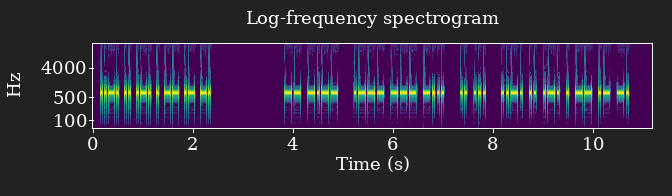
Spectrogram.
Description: Morse code, heard as a keyed tone, about 29 wpm, 700 Hz. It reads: FIREMAN MY JOB IS FIREMAN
